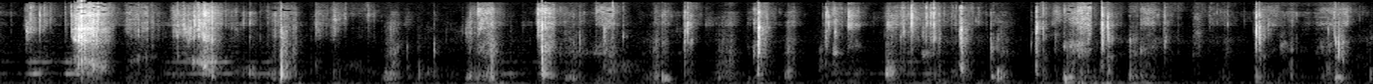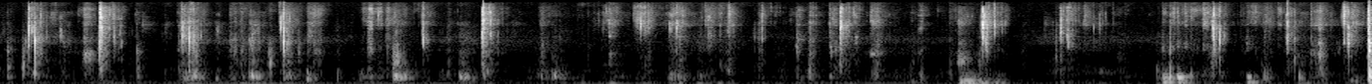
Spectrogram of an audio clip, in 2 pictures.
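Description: A person chewing and crunching food close to the microphone: many short, sharp crunches and wet mouth clicks, irregular throughout.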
